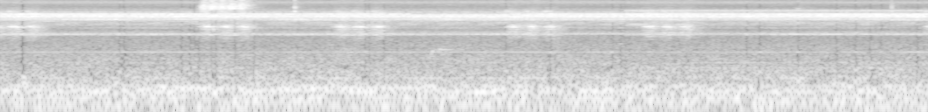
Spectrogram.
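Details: After-rain night crickets keep up a constant high-pitched ringing while clusters of brief chirps pulse in and out, one louder burst standing out early on.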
